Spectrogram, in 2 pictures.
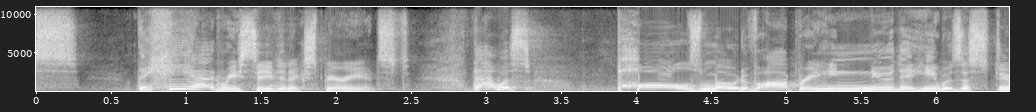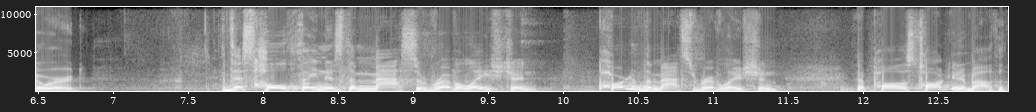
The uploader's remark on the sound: at The Well, an Acts 29 and Converge Heartland Church in Hastings, NE.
